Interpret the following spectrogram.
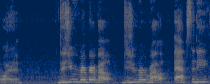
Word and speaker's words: Abcde: The other one, her name was Absidy, but her name is spelled ABCDE. Her name is Absidy.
